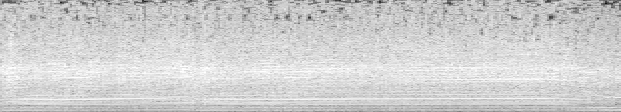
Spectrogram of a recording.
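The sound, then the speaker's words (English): Onboard sound of a Honda-engined IndyCar race car running flat out down the front straight: a loud, sustained, buzzing engine whine. The pitch holds steady, apart from one brief break early on, and there are no voices. “And then Colton Herter in the background in that black and yellow Gamebridge Honda. He got by his teammate, Alexander Rossi. Let's go for a ride down the front straight as he works on Newgarden. Enjoy the ride.”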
